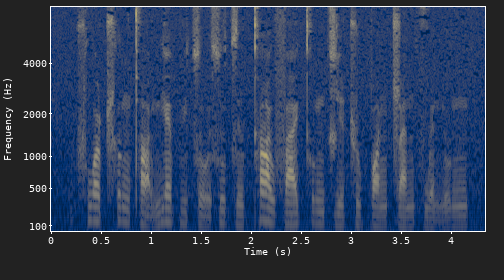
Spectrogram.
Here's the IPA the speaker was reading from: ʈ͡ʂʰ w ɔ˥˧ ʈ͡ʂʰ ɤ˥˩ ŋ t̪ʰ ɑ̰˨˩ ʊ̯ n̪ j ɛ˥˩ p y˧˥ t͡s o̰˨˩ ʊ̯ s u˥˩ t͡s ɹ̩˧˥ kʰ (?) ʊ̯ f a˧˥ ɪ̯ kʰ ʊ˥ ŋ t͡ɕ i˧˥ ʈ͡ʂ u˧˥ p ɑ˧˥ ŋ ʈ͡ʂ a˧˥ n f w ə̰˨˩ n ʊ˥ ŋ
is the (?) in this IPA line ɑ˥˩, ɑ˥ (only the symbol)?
ɑ˥˩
